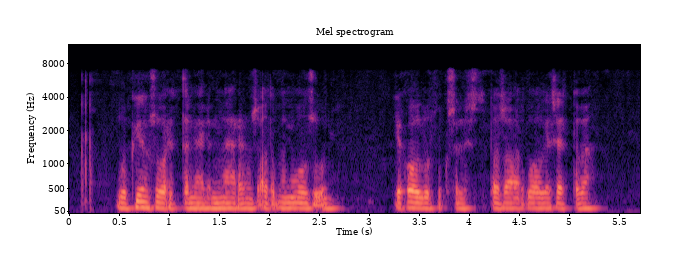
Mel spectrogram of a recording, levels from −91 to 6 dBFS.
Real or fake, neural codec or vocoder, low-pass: fake; codec, 16 kHz, 4 kbps, FreqCodec, smaller model; 7.2 kHz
